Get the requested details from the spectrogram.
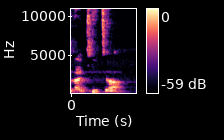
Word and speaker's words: Rakita: Am I pronouncing that right? Rakita? – Yes, their local company is Rakita.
